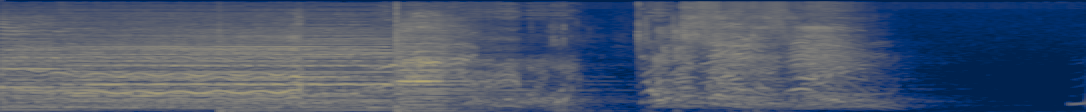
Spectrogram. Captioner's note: squawk!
